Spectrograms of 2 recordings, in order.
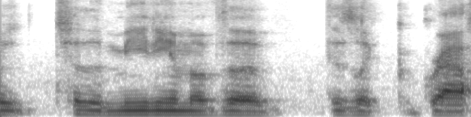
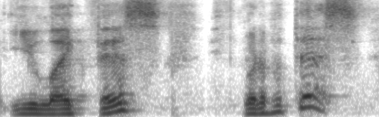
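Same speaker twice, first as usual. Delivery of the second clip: raised, eager questions to a dog; playful coaxing; 5 semitones higher, 6 dB louder than usual. Retold or imitated. Owner offering dog toys in store, playful coaxing. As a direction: tempt a pet, rising at each ending.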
